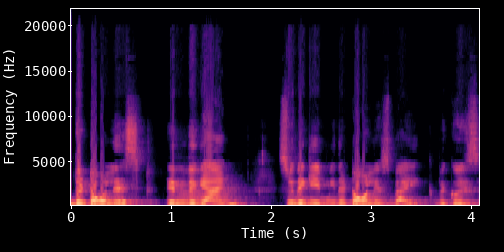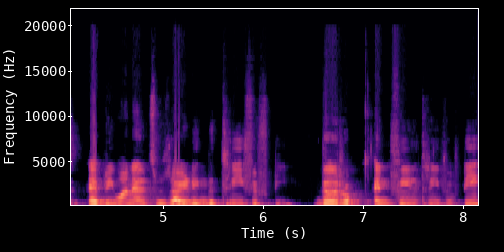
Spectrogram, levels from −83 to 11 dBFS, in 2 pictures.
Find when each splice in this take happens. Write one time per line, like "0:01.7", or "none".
none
